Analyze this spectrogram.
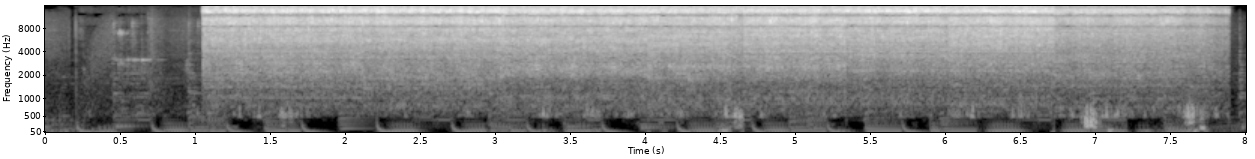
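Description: A loud, steady hiss sets in abruptly about a second in and cuts off just as abruptly near the end, over background music with a steady beat.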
